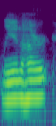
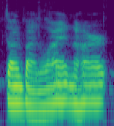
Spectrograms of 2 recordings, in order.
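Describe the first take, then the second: First: Leonheart with LEE-on instead of lion; 1 Leonheart said as leon heart. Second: Lionheart with LION as in the animal; 1 Lionheart said as lion heart. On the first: Dad fixing the name to Leonheart, LEE-on heart. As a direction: correct to Leonheart, starting LEE-on. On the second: Dad reading the card maker's name, Lionheart as lion heart. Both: Shown as a demonstration. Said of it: "or Leon-, yeah".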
